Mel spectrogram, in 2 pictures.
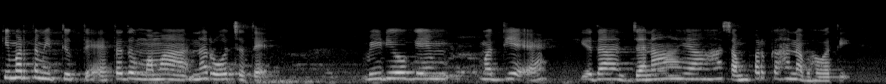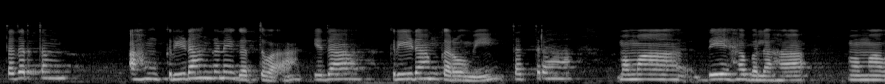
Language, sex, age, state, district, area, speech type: Sanskrit, female, 30-45, Karnataka, Shimoga, rural, spontaneous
